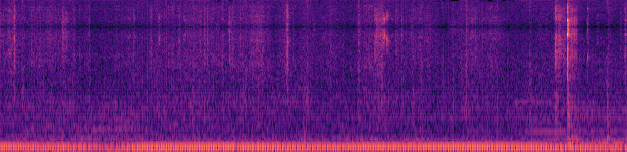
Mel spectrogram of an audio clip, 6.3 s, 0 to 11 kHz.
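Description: Audi B5 S4 twin-turbo V6 running at low revs, a steady low drone heard from inside the car's cabin as it rolls slowly. The drone eases off briefly about a second in, and a short clatter sounds near the end.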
